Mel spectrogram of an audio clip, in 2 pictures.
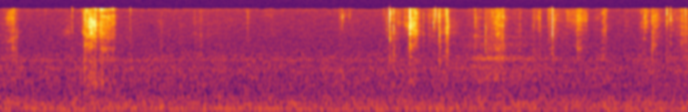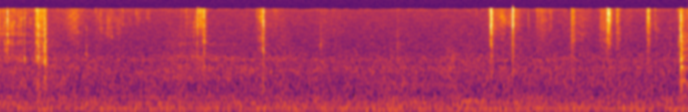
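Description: Faint, scattered crackles and rustles of paper backing being peeled off foam leaf stickers and the foam stickers being pressed onto paper, over a low steady room hum.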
